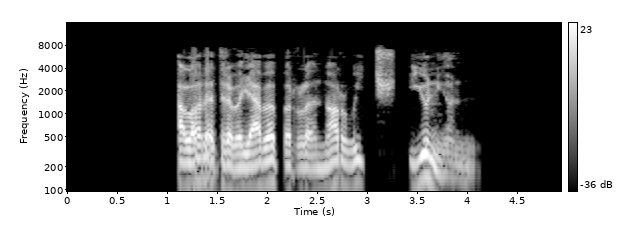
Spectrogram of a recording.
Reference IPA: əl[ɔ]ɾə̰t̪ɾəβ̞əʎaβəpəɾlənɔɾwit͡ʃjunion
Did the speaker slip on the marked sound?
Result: no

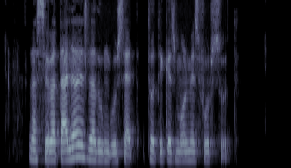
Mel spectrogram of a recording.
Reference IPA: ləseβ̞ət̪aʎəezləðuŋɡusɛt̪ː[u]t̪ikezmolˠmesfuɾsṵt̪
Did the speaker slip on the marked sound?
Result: yes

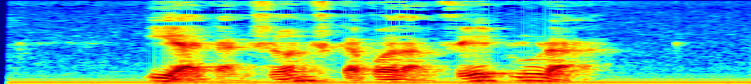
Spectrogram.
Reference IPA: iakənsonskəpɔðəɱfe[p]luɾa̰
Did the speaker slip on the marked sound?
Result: no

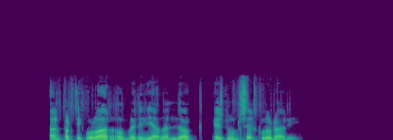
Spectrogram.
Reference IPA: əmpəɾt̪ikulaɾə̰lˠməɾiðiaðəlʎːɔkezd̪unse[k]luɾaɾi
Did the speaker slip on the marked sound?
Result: no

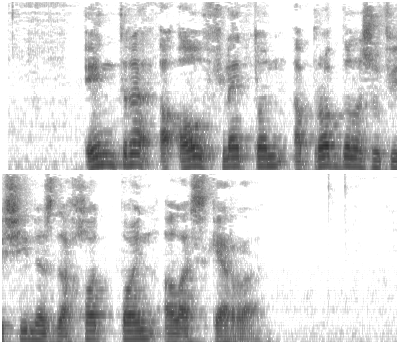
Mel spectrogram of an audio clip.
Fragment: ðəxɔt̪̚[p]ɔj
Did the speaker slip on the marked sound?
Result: no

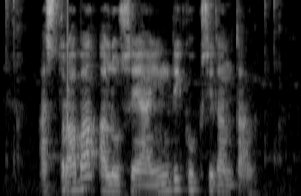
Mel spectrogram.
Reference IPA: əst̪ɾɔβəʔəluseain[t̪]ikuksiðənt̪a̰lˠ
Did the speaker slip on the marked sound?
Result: yes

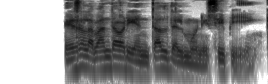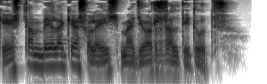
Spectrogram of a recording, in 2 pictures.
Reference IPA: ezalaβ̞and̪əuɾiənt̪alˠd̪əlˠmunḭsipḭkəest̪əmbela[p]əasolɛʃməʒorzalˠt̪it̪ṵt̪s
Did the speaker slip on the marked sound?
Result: yes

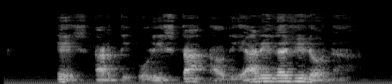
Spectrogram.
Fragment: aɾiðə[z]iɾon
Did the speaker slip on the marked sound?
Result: yes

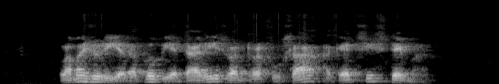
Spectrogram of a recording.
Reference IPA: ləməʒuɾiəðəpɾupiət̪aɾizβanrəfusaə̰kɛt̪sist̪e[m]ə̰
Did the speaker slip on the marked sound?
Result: no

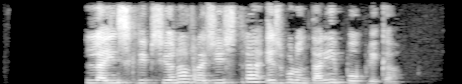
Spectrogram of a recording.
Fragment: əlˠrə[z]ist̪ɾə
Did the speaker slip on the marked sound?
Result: yes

